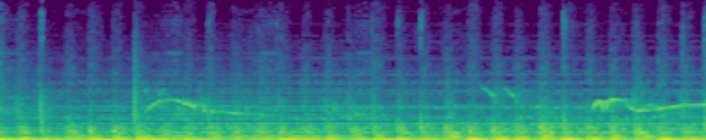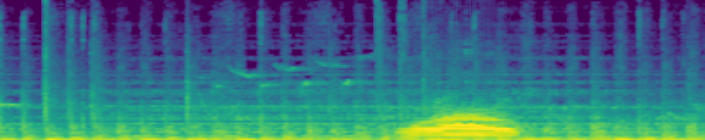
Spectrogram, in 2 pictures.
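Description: Young farm kittens mewing repeatedly over a busy background, with a louder drawn-out meow rising and falling near the end, close and clear.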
